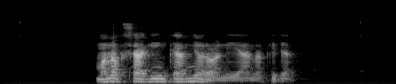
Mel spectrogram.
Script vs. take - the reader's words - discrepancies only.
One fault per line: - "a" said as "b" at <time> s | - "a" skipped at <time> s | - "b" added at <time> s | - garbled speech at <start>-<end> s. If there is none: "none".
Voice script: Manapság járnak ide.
- "inkább nyaralni" added at 1.5 s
